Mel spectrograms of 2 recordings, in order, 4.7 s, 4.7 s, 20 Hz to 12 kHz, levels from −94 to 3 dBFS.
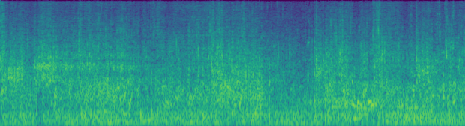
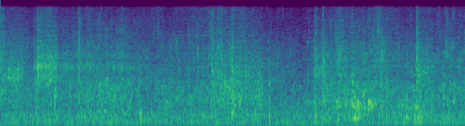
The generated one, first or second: second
